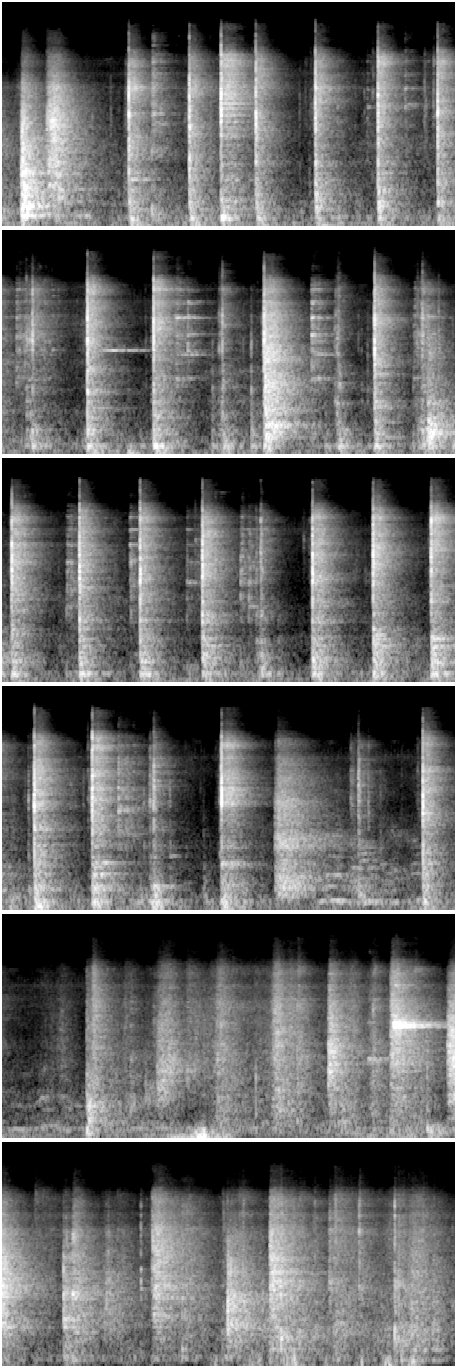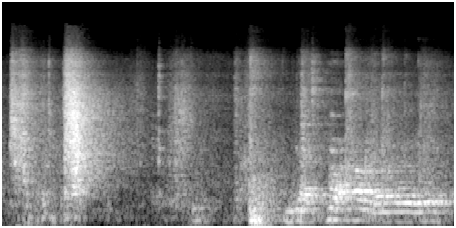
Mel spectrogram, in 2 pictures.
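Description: Residential circuit breakers in a load center being flipped one after another. Each makes a sharp snap, roughly one a second, several dozen in all.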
